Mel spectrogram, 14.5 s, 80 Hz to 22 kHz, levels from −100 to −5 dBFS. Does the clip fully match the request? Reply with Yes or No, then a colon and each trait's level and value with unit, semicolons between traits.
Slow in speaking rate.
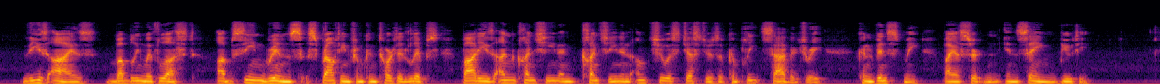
Yes: slow, 115 wpm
